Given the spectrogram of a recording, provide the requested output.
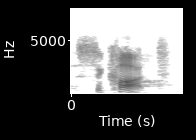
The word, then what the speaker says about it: Sukkot: In Hebrew, it's pronounced somewhat like Sukkot.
